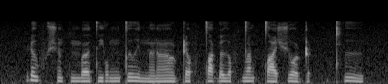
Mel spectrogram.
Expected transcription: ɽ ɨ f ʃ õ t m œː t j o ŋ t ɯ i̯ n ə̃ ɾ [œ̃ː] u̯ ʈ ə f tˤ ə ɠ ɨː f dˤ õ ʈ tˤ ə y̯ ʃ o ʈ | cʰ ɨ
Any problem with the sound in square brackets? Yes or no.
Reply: no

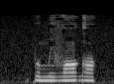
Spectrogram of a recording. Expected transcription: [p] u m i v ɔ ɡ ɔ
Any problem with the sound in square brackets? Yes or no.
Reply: no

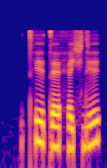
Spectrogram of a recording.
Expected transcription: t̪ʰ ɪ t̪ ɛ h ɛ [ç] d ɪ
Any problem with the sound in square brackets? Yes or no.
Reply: no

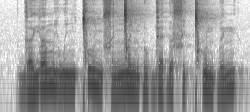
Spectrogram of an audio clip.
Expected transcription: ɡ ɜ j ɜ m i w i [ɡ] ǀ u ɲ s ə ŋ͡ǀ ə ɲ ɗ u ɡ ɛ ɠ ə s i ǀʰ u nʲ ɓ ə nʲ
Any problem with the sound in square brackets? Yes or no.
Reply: yes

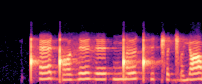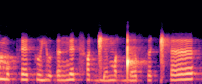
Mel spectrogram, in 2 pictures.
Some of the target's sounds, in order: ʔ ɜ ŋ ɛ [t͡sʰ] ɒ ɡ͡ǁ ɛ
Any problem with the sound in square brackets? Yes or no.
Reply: no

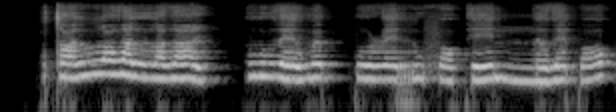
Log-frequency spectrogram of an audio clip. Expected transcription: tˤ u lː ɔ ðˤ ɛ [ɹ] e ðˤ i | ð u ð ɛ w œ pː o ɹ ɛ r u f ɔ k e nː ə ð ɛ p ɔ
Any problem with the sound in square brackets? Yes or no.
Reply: yes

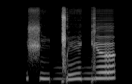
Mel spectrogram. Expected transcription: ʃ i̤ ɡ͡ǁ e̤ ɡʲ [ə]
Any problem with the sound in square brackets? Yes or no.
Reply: no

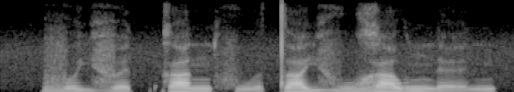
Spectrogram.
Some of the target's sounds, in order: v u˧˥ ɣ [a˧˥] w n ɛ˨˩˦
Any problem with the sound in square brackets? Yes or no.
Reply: no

